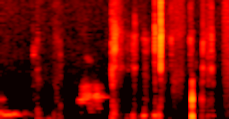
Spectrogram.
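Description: Near silence: quiet room tone broken by a few faint clicks in the second half.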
